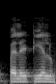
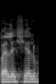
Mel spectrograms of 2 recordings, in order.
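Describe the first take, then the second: First: The middle consonant is a t sound. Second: The middle consonant is an sh sound. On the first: It is a memory aid for the spelling. "पैलेटियल बोलना इसको" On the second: It is the usual pronunciation. "वैसे इसको पैलेशियल बोला जाता है"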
